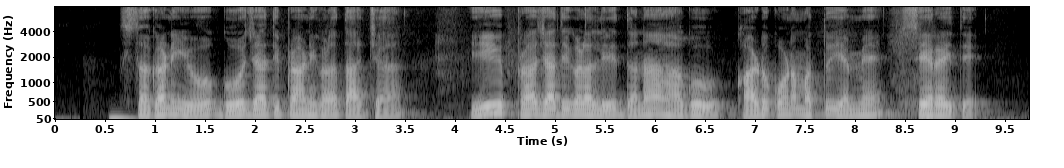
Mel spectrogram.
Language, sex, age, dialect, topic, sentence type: Kannada, male, 41-45, Mysore Kannada, agriculture, statement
